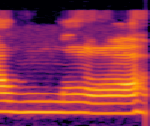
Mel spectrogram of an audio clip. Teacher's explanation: No, no, keep noon light, but lafz jalala will be heavy, and lafz jalala will be heavy and will be 2 counts long.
